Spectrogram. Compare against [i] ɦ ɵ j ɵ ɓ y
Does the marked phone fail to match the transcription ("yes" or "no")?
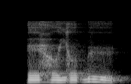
yes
